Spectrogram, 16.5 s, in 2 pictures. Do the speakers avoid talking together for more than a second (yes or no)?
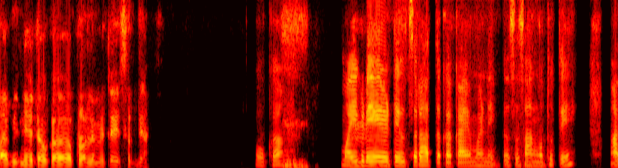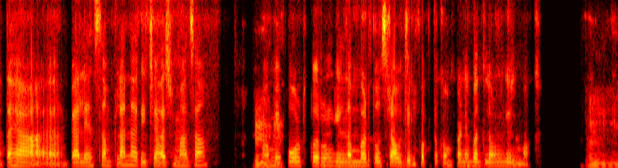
yes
